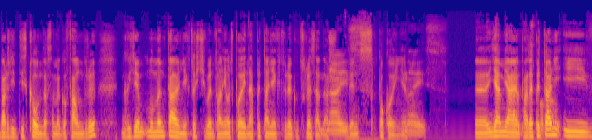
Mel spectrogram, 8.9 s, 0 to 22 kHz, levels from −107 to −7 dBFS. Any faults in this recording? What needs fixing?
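A low, steady buzz with a gritty hash riding above it sits under the speech from start to finish, well down in level at roughly 40 dB below the voice. This is video or display buzz: a screen or video cable is coupling into the audio path, and the buzz repeats at 75 Hz, the display's field rate, with the hash coming from the sharper edges of the picture signal. Keep audio cables and interfaces away from monitors and video leads, and use balanced, shielded connections.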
